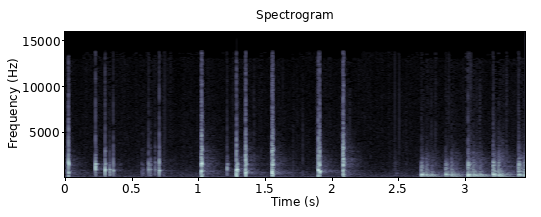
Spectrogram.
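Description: Loud, sharp knocks pound on the door of a house in uneven bursts of two and three, then break into a rapid, rumbling flurry of heavy blows near the end. No voices.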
